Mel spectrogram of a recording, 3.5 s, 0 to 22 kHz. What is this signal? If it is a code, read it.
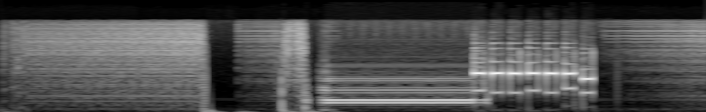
DTMF, heard as telephone touch tones, tones of about 70 ms. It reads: 636391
